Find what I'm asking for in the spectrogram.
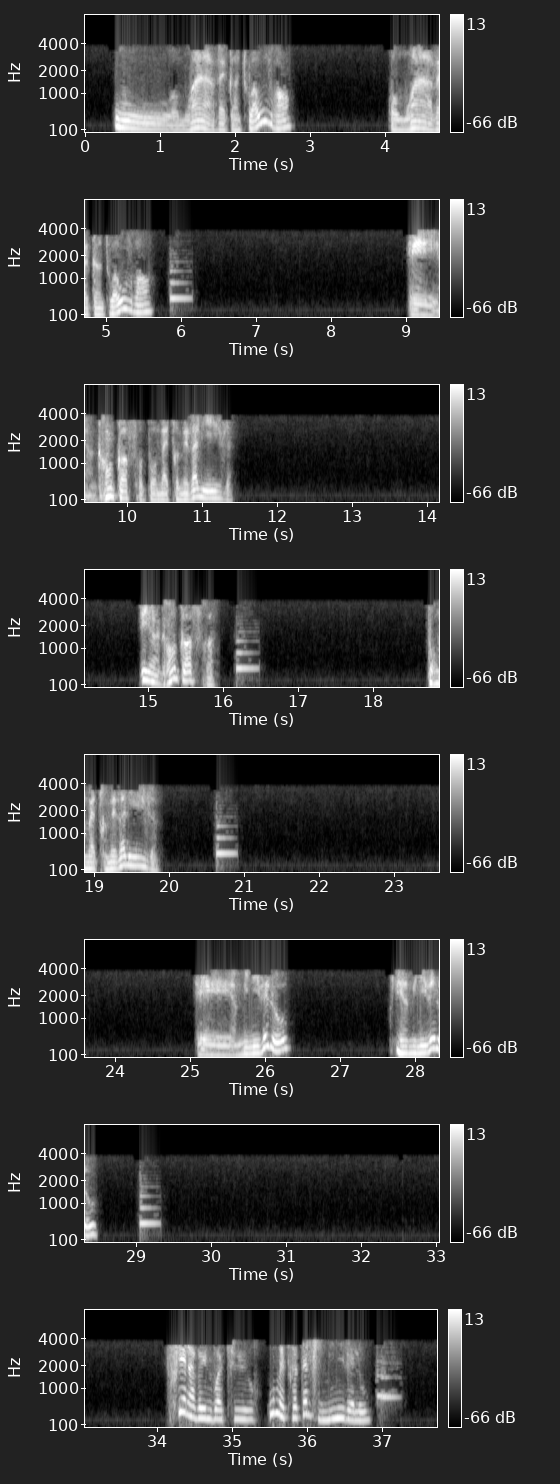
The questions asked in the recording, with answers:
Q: Si elle avait une voiture, où mettrait-elle son mini-vélo?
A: Dans le coffre.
